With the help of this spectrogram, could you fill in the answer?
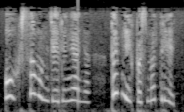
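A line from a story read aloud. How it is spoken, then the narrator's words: Impatient exclamation. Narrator (Russian): с нетерпением воскликнула Элси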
